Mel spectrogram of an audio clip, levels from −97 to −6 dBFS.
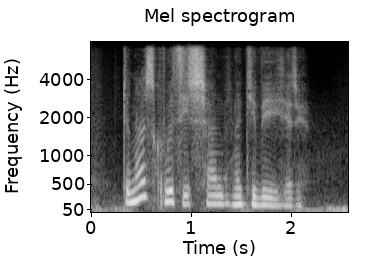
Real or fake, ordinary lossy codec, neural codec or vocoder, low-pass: fake; Opus, 64 kbps; codec, 16 kHz, 0.5 kbps, X-Codec, HuBERT features, trained on balanced general audio; 7.2 kHz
